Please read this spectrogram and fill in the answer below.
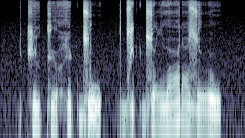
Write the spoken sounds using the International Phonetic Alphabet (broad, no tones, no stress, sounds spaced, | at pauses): t͡ʃ ə lʲ kʲ ɤ h i ʈ d͡z ṵ | d͡z ə ʈ d͡z y lʲ ðˤ ɑ ɾ i zˤ u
